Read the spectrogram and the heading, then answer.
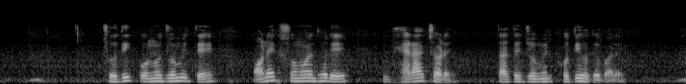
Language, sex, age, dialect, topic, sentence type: Bengali, male, 31-35, Northern/Varendri, agriculture, statement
